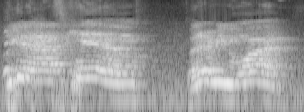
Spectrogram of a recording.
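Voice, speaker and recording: A man hosts a cafe open mic night and introduces each comedian with a teasing joke. His voice sits high. It is heard from far off in a very echoey room. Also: fairly even intonation, slow pace, bright, forceful tone, a little hiss or hum. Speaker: guest host.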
